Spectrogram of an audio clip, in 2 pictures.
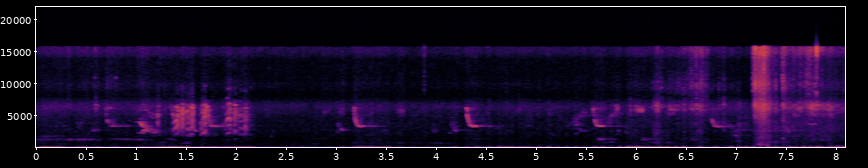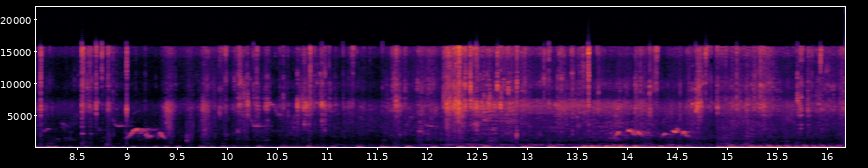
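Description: Small birds chirping now and then, short high calls, over a low rumble and rustling that grow louder in the last few seconds.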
